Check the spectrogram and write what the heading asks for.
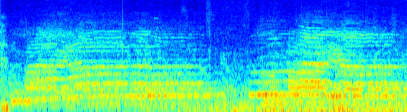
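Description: Rally crowd singing together in long held notes: one sustained phrase, a short break about three seconds in, then a second held phrase a little higher in pitch.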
